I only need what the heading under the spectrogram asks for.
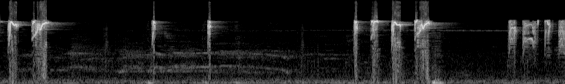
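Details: Kolibri lure call from a vigorously singing bird: high, sharp chirps in quick clusters at the start, two lone notes, then a rapid run of chips and a twittering close.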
